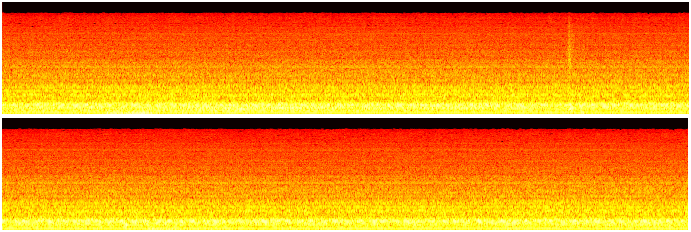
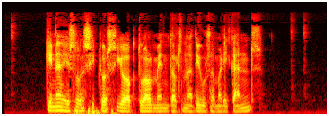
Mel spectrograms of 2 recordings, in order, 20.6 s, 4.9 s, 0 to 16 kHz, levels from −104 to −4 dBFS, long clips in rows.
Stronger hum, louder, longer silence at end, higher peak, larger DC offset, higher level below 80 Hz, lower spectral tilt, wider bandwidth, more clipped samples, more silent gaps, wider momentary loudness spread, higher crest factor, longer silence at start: neither; first, -16 LUFS vs -25 LUFS; second, 0 s vs 0.35 s; about the same, -2 dBFS vs -2 dBFS; neither; first, -24 dBFS vs -48 dBFS; first, -7 dB/octave vs -3 dB/octave; about the same, 11 kHz vs 11.5 kHz; neither; neither; second, 2 LU vs 10 LU; second, 14 dB vs 24 dB; second, 0 s vs 0.15 s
